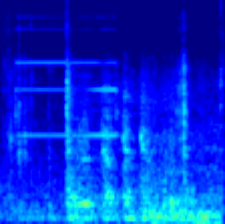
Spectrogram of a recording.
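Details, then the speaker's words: Renault Kwid after the key cell problem was fixed; short starter churn, then the engine catches at once and settles into an even idle, a normal start. "तो गाड़ी मेरा normal start हो गया आप देख सकते हो कुछ भी नहीं है मेरा"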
